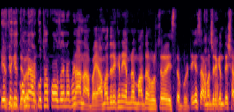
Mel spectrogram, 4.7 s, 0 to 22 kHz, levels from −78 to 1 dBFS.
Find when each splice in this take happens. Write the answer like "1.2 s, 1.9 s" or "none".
none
